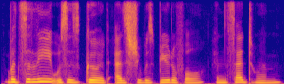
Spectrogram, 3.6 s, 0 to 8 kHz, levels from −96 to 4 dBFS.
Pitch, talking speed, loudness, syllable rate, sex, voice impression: 205 Hz, 220 wpm, -18 LUFS, 4.9 syllables/s, female, feminine, slightly young, slightly tensed, bright, slightly soft, clear, fluent, slightly cute, calm, friendly, slightly reassuring, lively, sharp, light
